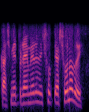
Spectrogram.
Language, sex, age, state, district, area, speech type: Kashmiri, male, 18-30, Jammu and Kashmir, Kulgam, rural, conversation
